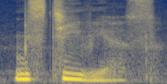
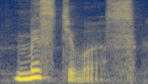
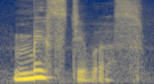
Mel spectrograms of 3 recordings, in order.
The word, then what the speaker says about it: mischievous: another word is this most of the people pronounce it like mischievous but this world is pronounced as mischievous mischievous mischievous means naughty for example he is a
